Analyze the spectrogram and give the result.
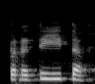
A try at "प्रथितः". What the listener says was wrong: प्रथिती ह्रस्व पाहिजे हं. प्रथितप असं प्रथितप हा प्रथितात असं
